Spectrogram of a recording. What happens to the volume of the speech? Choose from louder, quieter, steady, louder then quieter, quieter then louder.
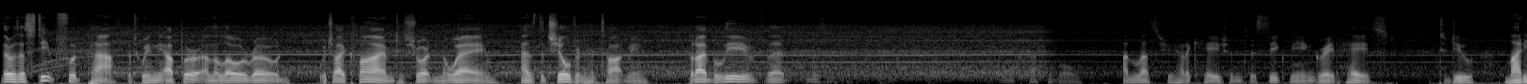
quieter then louder.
